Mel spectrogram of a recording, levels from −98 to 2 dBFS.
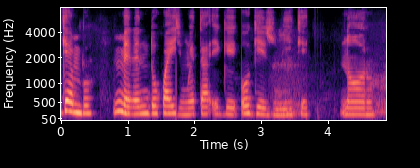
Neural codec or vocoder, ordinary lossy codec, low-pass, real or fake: none; none; none; real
